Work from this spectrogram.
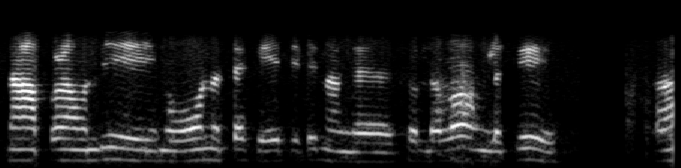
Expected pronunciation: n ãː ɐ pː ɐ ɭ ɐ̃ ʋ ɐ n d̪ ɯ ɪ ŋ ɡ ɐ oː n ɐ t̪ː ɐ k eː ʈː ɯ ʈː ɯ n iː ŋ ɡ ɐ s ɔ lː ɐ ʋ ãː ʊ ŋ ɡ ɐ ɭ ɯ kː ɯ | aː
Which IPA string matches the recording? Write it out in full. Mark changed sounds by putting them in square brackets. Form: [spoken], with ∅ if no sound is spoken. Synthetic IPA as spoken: n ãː ɐ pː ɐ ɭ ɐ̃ ʋ ɐ n d̪ ɯ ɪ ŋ ɡ ɐ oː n ɐ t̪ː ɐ k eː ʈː ɯ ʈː ɯ n [aː] ŋ ɡ ɐ s ɔ lː ɐ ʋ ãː ʊ ŋ ɡ ɐ ɭ ɯ kː ɯ | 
